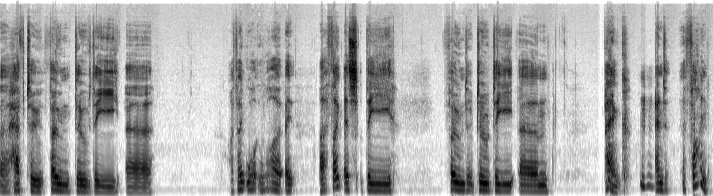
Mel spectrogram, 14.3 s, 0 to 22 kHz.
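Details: Adult man with aphasia after a stroke in October 2019, affecting speaking, reading and writing; aphasia after stroke.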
